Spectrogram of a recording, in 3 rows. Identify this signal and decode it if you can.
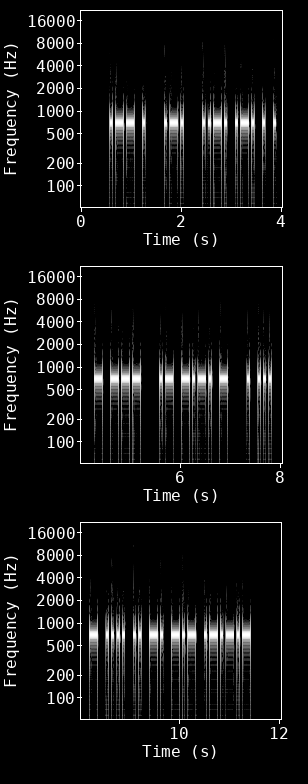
Morse code, heard as a keyed tone, about 22 wpm, 700 Hz. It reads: WE R FREE TO ACT ES THINK.
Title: Sentences from Top 500 Words and Abbreviations 22wpm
